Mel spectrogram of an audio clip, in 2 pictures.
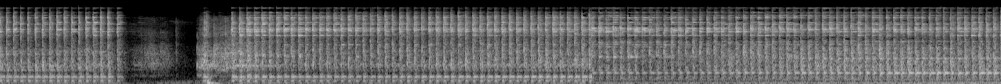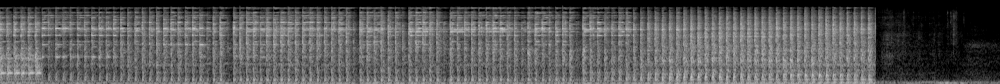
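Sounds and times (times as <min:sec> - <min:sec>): jackhammer breaking concrete: 0:02.0 - 0:18.8.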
